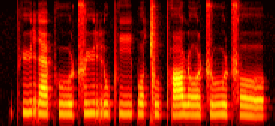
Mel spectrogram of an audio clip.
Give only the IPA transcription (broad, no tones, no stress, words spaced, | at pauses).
pʰyræ pʰuːʈ͡ʂyru pʰiːpoǀupʰɑ ɳoːʈ͡ʂuːʈ͡ʂʰoː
